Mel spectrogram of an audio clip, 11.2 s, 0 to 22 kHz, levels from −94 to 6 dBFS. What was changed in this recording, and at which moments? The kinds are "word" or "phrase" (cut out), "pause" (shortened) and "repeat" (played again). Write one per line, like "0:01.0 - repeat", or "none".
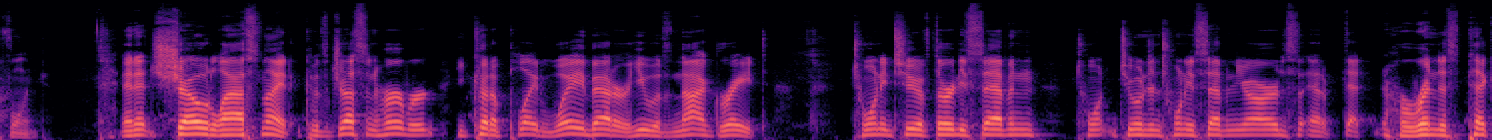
0:03.3 - pause
0:10.0 - pause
